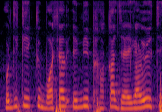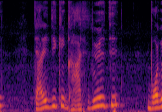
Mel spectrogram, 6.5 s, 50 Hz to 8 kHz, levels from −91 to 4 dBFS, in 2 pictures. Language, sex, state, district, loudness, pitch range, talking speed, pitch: Bengali, male, West Bengal, Dakshin Dinajpur, -33 LUFS, 125-205 Hz, 130 wpm, 165 Hz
